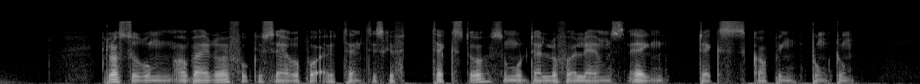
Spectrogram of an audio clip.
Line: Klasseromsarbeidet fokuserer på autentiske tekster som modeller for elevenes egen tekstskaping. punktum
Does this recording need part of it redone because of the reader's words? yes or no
no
